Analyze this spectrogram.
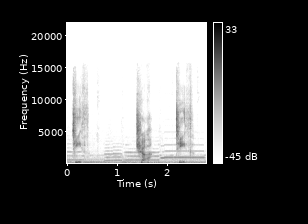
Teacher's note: My tongue goes way back, cha. And then my t sounds are like right behind my teeth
